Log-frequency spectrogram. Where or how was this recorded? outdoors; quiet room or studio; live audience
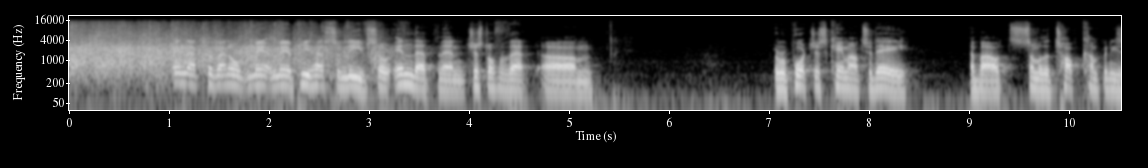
live audience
